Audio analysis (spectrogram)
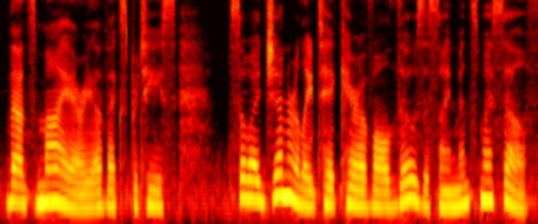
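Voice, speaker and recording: A woman voicing a sly, laid-back young woman spy for a video game, speaking in a smooth, teasing, unhurried way. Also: lowish voice, darkish tone, slight background noise, lightly acted. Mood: calm, confiding. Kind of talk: video game character voice lines.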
